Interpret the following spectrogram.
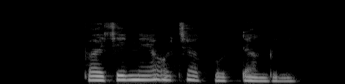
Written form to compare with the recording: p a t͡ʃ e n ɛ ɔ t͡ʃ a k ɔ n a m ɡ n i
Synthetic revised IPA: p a t͡ʃ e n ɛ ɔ t͡ʃ a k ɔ d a ŋ ɡ n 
